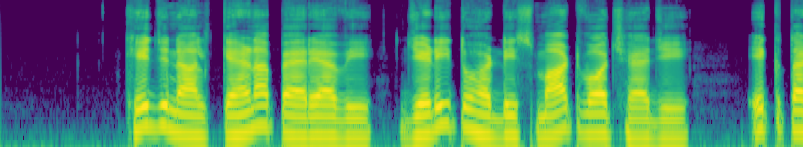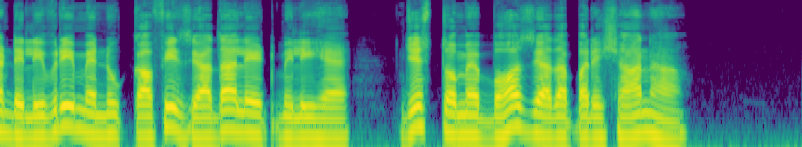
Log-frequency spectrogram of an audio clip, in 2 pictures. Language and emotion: Punjabi, neutral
